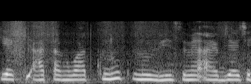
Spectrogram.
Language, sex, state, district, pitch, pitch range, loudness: Maithili, female, Bihar, Madhepura, 220 Hz, 215-230 Hz, -16 LUFS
